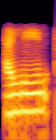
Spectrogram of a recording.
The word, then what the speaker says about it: Ilene: My name is Eileen, and I spell it I-L-E-N-E.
